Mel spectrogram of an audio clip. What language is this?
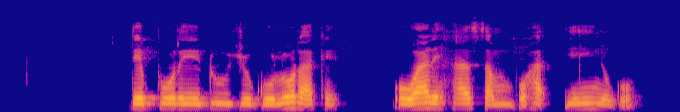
Adamawa Fulfulde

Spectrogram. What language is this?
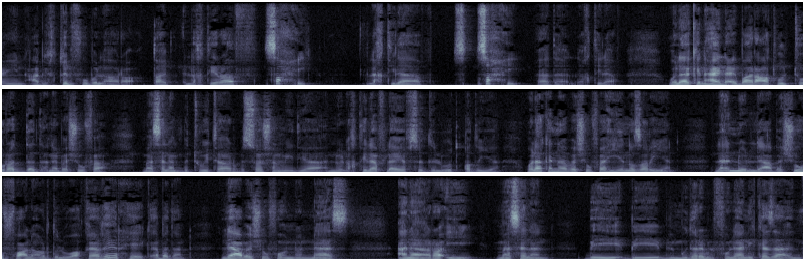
Arabic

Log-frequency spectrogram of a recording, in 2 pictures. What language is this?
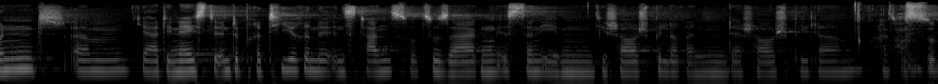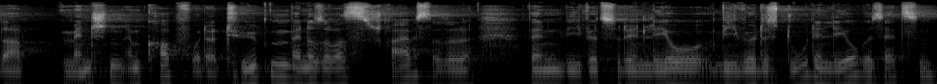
German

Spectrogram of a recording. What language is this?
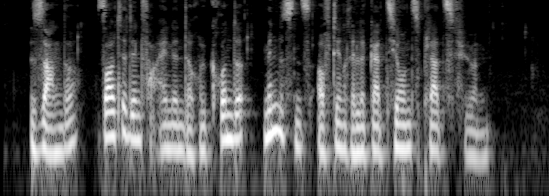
German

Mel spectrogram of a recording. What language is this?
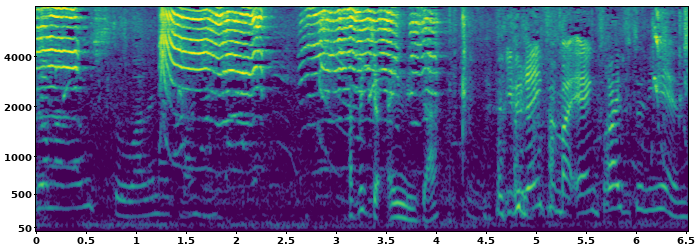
Dutch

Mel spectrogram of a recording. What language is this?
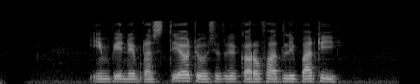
Javanese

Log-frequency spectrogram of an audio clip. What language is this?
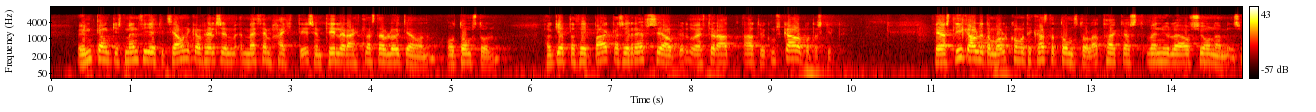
Icelandic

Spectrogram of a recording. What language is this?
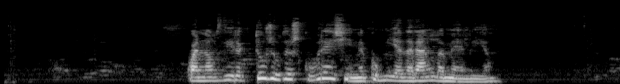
Catalan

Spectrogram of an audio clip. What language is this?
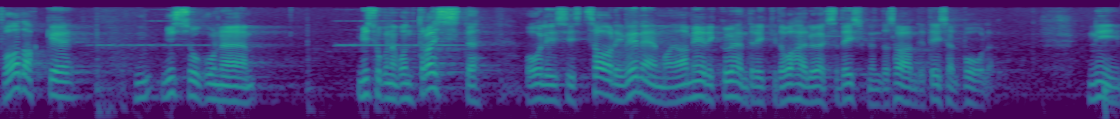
Estonian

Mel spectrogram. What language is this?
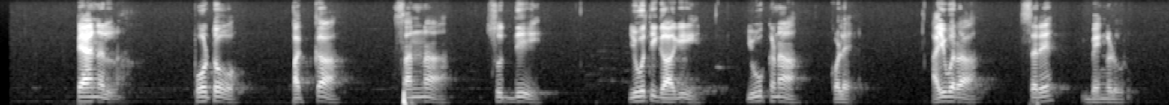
Kannada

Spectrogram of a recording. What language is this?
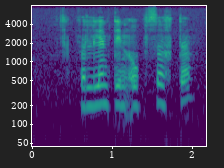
Afrikaans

